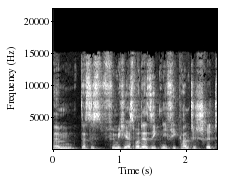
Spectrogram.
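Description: Here a man speaks with a northern German accent at a medium pitch and a moderate pace, showing ordinary pitch variation. The recording is very clean, with a silent background. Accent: non-Bavarian, northern German. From northern Germany, Osnabrück area. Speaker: newspaper publishing executive. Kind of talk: interview. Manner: formal.

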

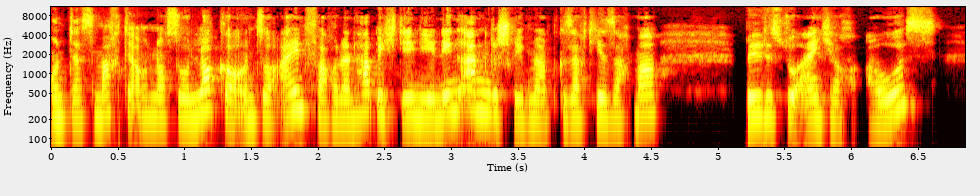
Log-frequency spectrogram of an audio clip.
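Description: Very fast, somewhat breathy speech from a woman with a fairly high pitch and fairly even intonation. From Hesse, near Fulda. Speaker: hypnotherapist, former psychiatric nurse. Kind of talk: casual chat.

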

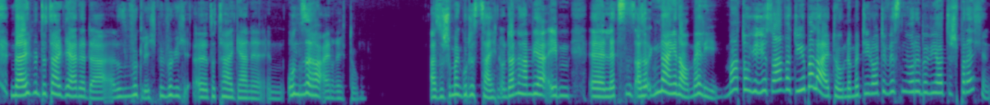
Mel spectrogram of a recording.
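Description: The speech runs at a very fast pace with very wide pitch swings. The recording is very clean with a silent background, dry and close with no echo. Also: woman, fairly high pitch for a woman. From Germany. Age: 30s. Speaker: podcast co-host, kindergarten educator. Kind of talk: casual chat.

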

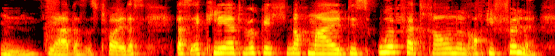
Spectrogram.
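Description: An unremarkable speaking voice from a woman, fairly high in pitch, with ordinary pitch variation and a fairly slow pace. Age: 40s. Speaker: podcast host and women's coach. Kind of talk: casual interview.

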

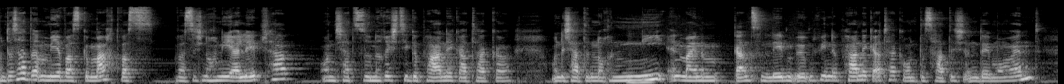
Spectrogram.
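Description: Fairly quick, fairly low-pitched speech from a woman with fairly even intonation, over music in the background. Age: 20s. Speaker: fashion and lifestyle blogger. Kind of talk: casual chat.

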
